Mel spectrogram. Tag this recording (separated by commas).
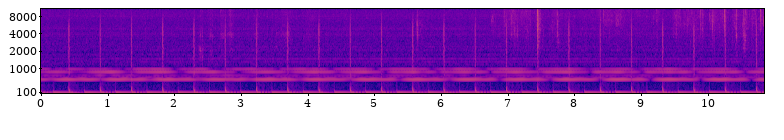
Music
